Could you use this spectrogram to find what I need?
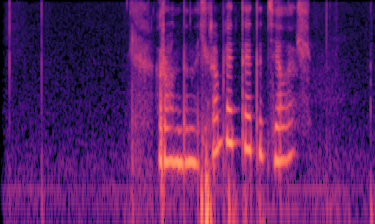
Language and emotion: Russian, neutral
